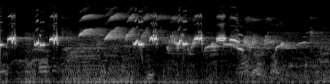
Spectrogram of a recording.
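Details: Oriental magpie-robin in full fighting song: quick bright whistled notes and slurs in a hurried run, with a faint low murmur behind.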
